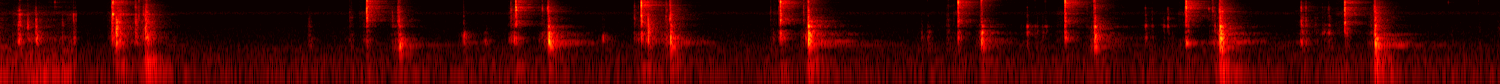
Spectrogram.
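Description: Keys on a Razer computer keyboard clack in short uneven bursts of typing, crisp and close, each volley separated by brief pauses, with no voices.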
